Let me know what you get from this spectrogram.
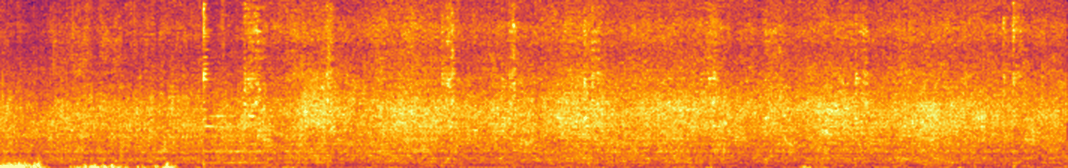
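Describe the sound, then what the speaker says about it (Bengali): Taro stolons frying in a pan with a little turmeric give off a steady, loud sizzling hiss that runs the whole way through, with a few soft stirring knocks near the start. "একটুখানি হলুদ দিয়ে হালকা ভেজে নেব।"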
